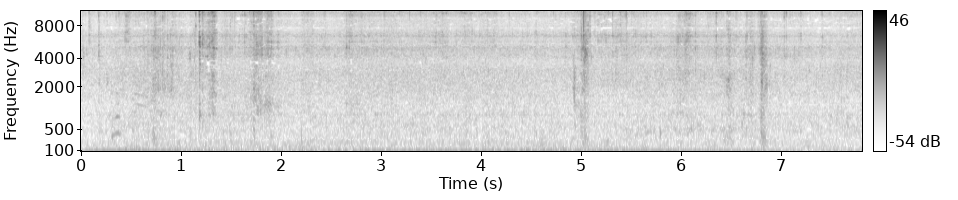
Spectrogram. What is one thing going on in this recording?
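A shovel scrapes into wet gravel.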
